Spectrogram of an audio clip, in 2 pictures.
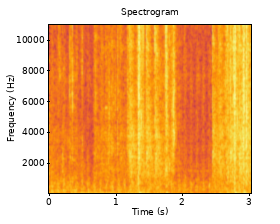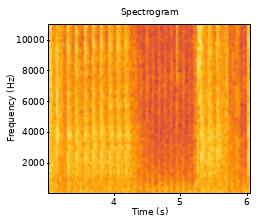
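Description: Video game gun fired in rapid controlled bursts, several distinct clusters of sharp cracks separated by short pauses, fairly quiet and steady in level with no talking.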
